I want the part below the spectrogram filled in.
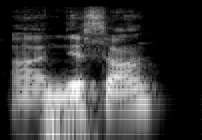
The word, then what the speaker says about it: Nisan: That there's a Lunar New Year that happens in again, forgive me if I mispronounce this, Nisan. – Mm-hmm. – Is that how you pronounce that? – Yeah.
